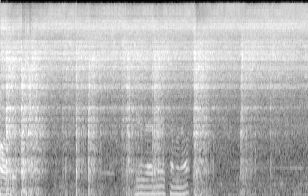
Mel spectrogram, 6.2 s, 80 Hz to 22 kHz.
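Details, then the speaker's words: 2019 Leisure Travel Vans Unity FX RV winterization blowout, with 150 psi shop air regulated to 55 psi: loud steady hiss with sputtering spits as air pushes the last water out of an open faucet before RV antifreeze goes in. Normal. "And we want to make sure that all the water that we can get out is out before we start pumping the RV antifreeze in"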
